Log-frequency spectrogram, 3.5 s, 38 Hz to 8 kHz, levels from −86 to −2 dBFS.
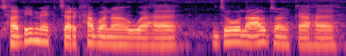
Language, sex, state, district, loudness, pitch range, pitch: Hindi, male, Jharkhand, Palamu, -19 LUFS, 115-140 Hz, 125 Hz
